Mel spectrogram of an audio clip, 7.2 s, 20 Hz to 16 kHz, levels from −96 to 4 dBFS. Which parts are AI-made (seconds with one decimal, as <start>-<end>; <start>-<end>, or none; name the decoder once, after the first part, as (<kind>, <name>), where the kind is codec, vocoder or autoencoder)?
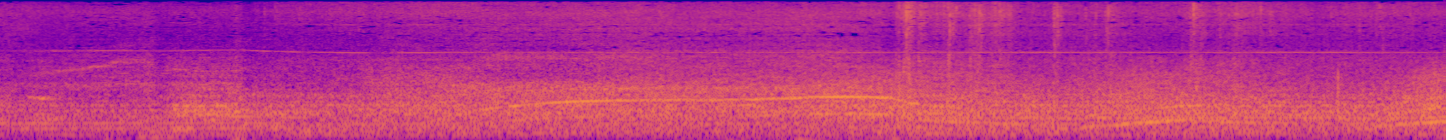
0.0-0.5 (vocoder, Vocos); 3.1-7.2

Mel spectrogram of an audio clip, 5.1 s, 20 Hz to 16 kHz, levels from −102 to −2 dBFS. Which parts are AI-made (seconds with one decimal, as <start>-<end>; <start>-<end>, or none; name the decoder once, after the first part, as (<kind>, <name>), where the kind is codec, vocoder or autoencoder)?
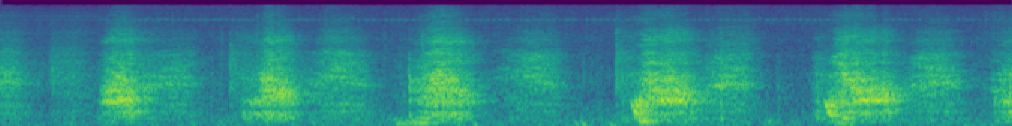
0.0-0.5 (autoencoder, DAC-VAE)

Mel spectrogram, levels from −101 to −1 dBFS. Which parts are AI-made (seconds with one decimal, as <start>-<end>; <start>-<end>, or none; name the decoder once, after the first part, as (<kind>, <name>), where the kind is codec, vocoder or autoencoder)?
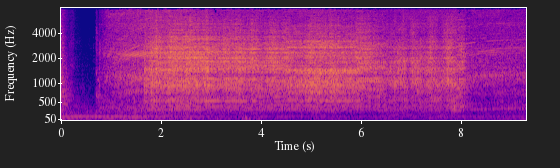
6.5-7.9 (codec, SNAC)

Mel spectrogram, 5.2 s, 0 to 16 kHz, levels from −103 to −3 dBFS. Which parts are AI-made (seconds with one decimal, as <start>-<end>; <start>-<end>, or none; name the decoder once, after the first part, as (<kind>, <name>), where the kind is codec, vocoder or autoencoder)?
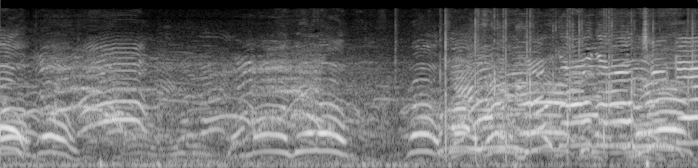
none

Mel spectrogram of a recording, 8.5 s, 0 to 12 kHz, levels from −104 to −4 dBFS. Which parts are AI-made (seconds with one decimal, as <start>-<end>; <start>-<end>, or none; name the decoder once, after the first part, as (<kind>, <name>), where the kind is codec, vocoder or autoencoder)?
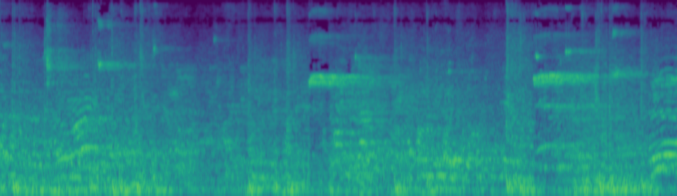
1.6-5.2 (vocoder, Vocos); 7.1-8.1

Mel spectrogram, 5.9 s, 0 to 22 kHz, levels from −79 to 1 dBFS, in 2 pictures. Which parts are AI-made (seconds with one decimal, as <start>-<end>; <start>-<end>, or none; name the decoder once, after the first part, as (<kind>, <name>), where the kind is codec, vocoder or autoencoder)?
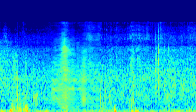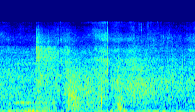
0.7-1.5 (vocoder, Vocos)

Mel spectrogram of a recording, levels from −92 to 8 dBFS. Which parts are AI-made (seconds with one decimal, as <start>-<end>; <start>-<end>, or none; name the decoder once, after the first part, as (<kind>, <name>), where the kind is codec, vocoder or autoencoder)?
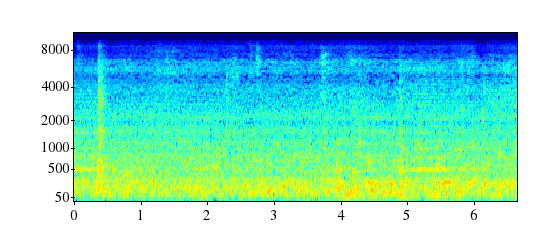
5.6-6.6 (codec, HILCodec)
